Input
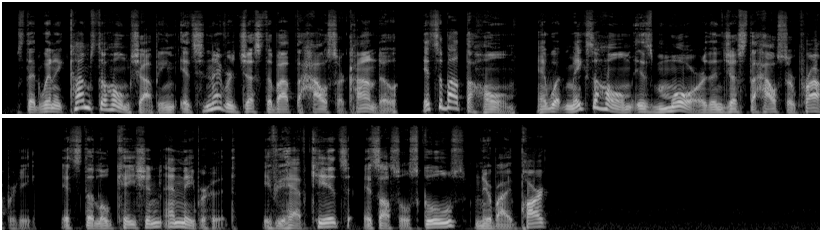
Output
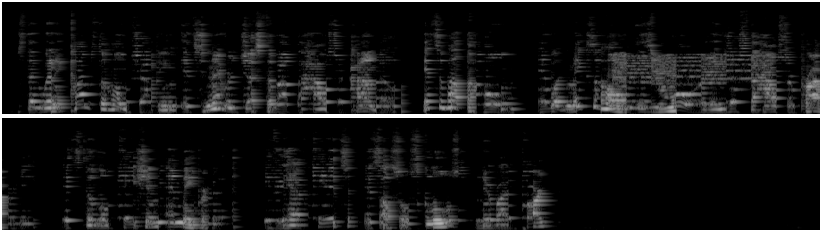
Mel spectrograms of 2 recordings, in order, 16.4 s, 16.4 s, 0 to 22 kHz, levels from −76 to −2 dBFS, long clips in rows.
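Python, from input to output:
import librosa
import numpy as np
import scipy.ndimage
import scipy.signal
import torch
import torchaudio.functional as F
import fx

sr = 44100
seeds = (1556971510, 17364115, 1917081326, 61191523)

y = fx.spec_paint(x, sr, seeds[0], shape='noise', start_s=6.1, length_s=1.62, low_hz=1100.0, high_hz=3200.0, level_db=-34.0)
y = fx.resonator_held(y, sr, hz=4.0, low_hz=99.0, high_hz=440.0)
y = y * librosa.db_to_amplitude(1.0)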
